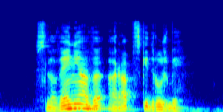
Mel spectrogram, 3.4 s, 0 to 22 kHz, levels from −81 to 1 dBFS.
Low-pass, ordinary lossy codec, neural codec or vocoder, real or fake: 9.9 kHz; none; none; real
